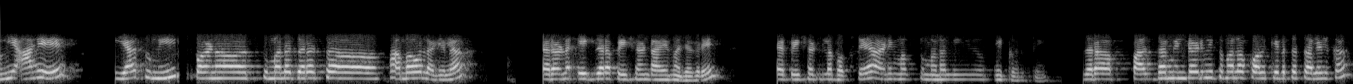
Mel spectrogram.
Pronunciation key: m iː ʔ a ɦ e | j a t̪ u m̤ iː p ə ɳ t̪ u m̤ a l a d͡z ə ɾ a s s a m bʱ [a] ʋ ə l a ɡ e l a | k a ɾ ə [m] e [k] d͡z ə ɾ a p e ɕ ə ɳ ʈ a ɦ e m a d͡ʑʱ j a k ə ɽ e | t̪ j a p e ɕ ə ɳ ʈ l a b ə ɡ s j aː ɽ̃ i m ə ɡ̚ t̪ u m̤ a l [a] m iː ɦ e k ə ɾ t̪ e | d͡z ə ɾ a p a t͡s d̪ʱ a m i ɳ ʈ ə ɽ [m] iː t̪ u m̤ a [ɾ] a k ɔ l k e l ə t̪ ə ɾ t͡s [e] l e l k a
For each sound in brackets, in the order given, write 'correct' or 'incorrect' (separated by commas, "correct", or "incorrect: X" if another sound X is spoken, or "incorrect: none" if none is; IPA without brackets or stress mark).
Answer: correct, incorrect: ɳ, correct, correct, correct, incorrect: l, incorrect: a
